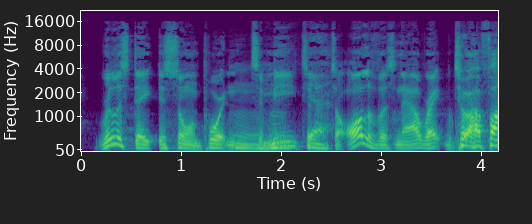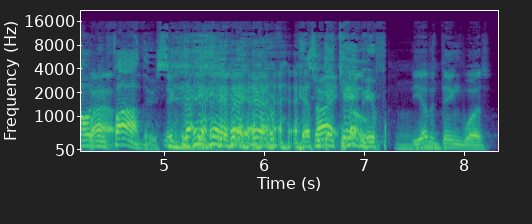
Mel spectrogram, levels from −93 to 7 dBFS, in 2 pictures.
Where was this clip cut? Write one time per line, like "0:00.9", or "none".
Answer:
0:03.7
0:07.2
